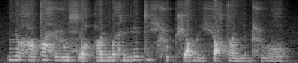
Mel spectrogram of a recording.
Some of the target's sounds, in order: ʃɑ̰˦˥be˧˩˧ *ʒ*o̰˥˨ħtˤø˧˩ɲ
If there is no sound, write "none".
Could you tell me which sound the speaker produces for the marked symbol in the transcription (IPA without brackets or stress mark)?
ç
